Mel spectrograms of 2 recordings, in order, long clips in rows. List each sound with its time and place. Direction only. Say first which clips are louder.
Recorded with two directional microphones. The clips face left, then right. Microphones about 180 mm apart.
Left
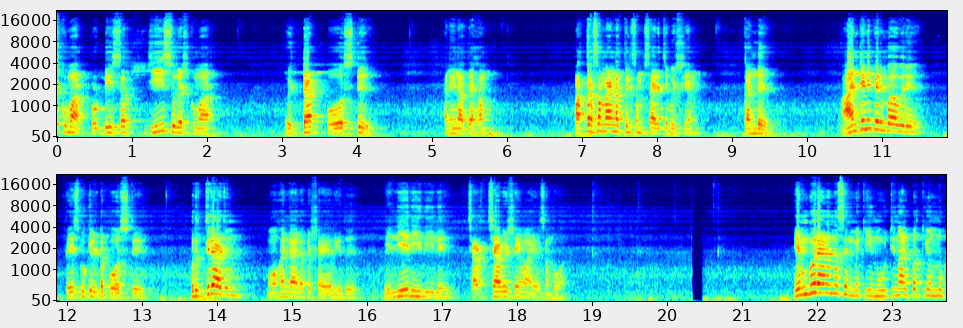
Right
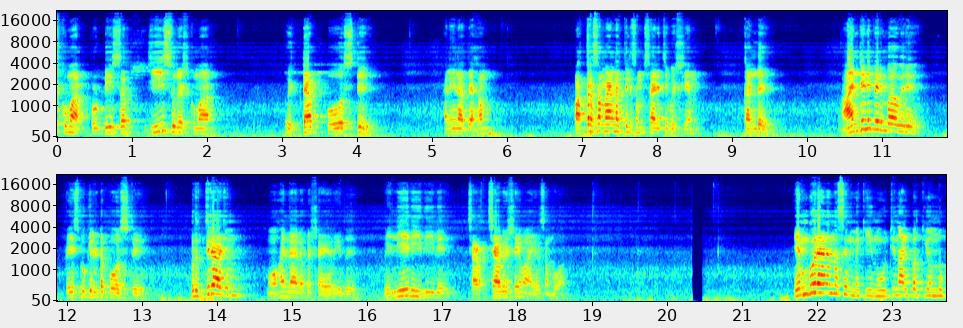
0.1 s a man's voice: even; 20° left (ahead or behind)
5.1 s a man's voice: even; 20° left (ahead or behind)
6.8 s a man's voice: even; 20° left (ahead or behind)
21.7 s a man's voice: even; 20° left (ahead or behind)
